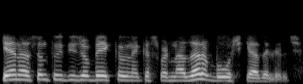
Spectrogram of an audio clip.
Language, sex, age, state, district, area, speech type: Kashmiri, male, 18-30, Jammu and Kashmir, Baramulla, rural, conversation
